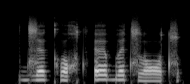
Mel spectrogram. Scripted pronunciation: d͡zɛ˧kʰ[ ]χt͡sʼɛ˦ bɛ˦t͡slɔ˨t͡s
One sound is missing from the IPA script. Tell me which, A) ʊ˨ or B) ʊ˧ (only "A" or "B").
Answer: A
